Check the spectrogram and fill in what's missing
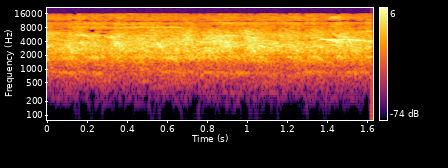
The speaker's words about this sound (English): The red-billed quailia is a small, finch-like African bird that migrates long distances in massive flocks.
